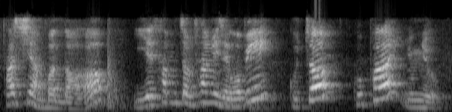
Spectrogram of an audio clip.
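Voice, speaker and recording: A man's voice: high voice, huge pitch swings, moderate pace. A man teaching a math lesson, repeating key terms emphatically and checking that the class understands. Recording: echoey lo-fi classroom recording with faint hiss.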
